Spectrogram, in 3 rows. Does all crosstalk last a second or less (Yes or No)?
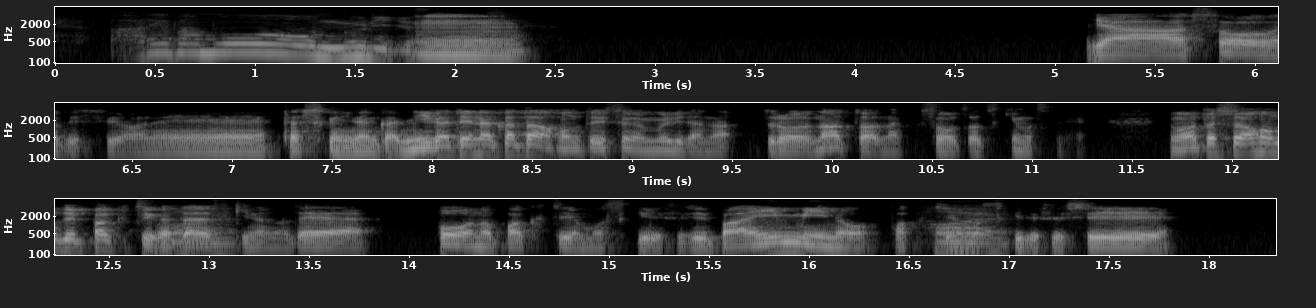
Yes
